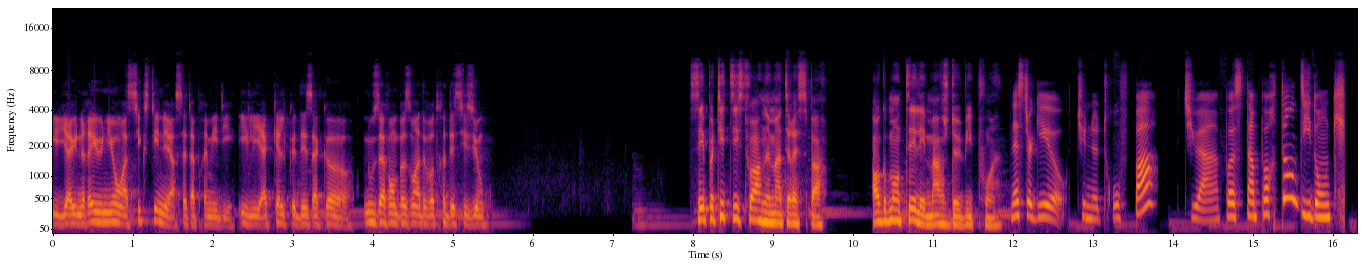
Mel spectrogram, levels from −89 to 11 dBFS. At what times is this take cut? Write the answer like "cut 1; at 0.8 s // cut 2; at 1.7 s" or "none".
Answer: cut 1; at 2.3 s // cut 2; at 11.9 s // cut 3; at 12.7 s

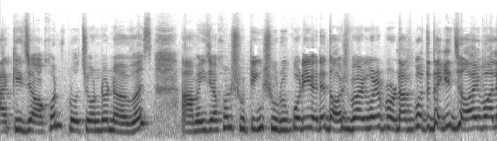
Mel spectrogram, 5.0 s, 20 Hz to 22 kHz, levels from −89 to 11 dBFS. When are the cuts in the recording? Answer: none

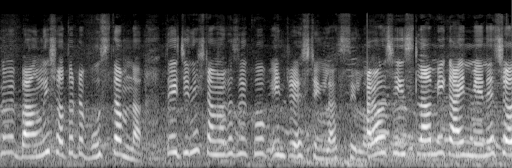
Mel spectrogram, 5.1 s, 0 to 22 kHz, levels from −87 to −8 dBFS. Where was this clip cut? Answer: cut 1; at 3.7 s

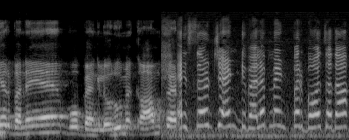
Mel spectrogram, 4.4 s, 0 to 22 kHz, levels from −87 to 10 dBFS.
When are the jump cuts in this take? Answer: cut 1; at 2.2 s

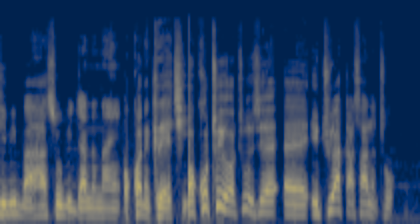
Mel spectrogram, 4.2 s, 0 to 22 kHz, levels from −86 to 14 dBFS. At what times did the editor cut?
cut 1; at 1.4 s

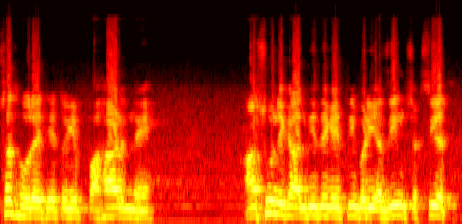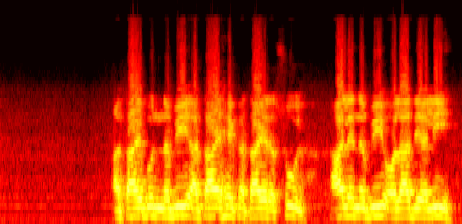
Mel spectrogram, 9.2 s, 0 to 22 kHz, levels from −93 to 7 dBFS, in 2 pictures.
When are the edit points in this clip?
none

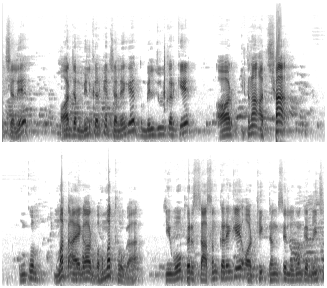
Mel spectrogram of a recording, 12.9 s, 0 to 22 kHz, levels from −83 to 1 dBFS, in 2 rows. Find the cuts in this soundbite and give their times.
none

